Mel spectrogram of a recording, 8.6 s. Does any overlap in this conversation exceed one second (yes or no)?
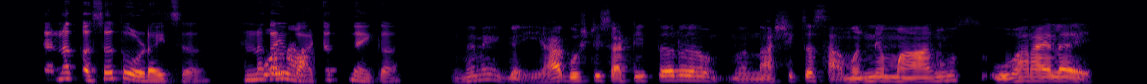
no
